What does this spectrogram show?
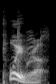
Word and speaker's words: Poirot: justice to make you feel anything left it's pronounced poirot just broke it kind of you'll find the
